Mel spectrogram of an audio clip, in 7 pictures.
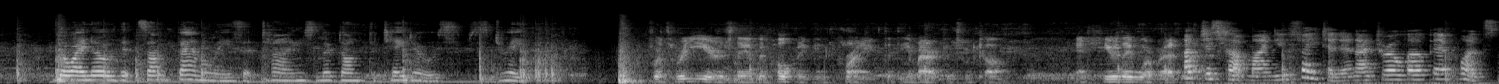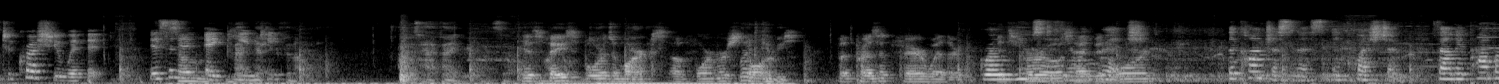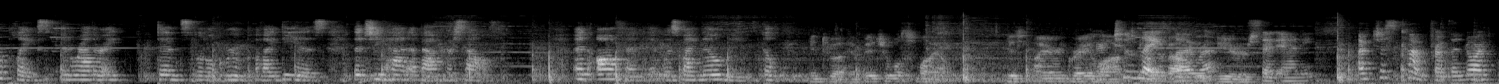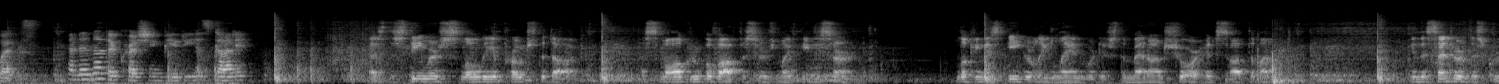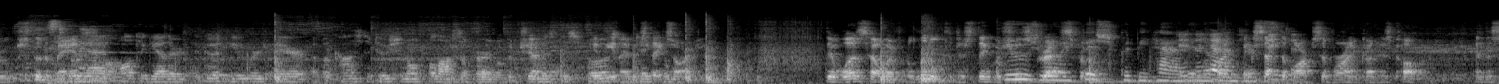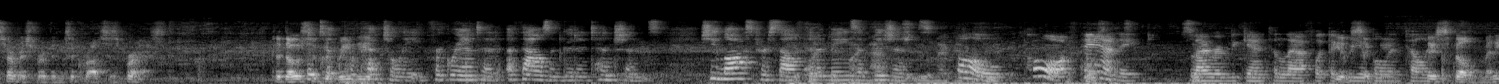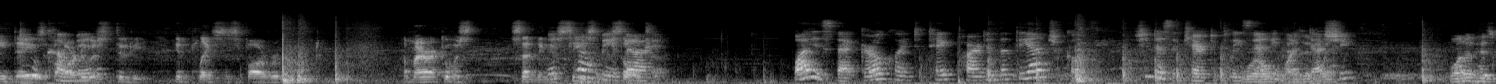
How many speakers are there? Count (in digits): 6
